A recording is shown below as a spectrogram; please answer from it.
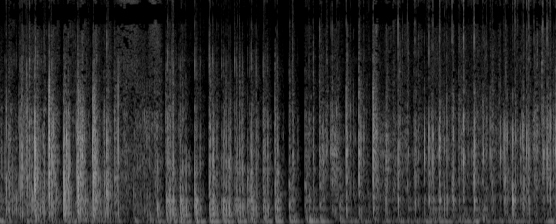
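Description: Long acrylic nails tap and scratch quickly across the top and sides of a long, narrow, empty-looking corrugated cardboard shipping box resting on a table. The result is a fast, irregular stream of dry, hollow clicks and papery scrapes, mostly in the midrange, each dying away almost instantly.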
